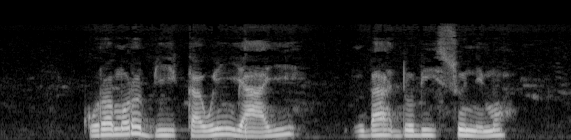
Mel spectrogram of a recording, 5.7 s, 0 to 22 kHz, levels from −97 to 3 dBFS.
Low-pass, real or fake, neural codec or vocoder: 10.8 kHz; real; none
